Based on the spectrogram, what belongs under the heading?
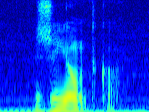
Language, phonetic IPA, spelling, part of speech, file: Polish, [ʒɨˈjɔ̃ntkɔ], żyjątko, noun, Pl-żyjątko.ogg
